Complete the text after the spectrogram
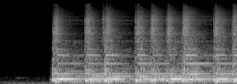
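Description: After a brief moment of quiet, a 1960s rock and roll song from the film Viva Las Vegas kicks in loud, driven by steady, punchy beats under bright, sustained instruments, with no voices yet.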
